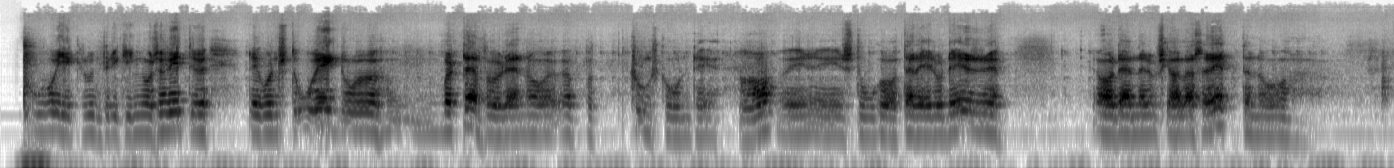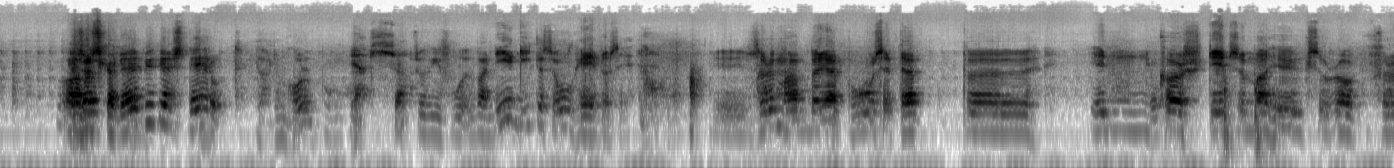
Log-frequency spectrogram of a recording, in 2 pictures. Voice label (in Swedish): dialekter; Folkminnen; Svenska sagor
